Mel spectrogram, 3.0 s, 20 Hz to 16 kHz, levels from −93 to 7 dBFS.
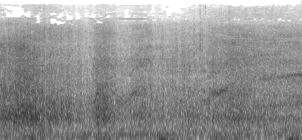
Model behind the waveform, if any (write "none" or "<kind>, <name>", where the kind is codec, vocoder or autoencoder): none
